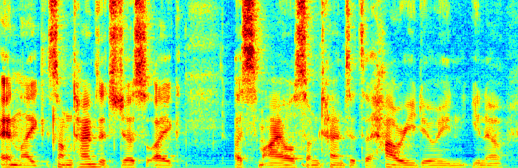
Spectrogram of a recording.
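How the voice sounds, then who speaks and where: Room echo can be heard. In it, a man speaks fairly quickly. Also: fairly low pitch for a man. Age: 20s. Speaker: church podcast host. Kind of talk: casual chat. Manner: animated.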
